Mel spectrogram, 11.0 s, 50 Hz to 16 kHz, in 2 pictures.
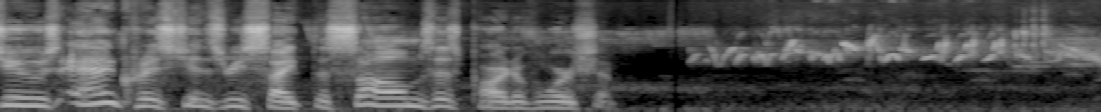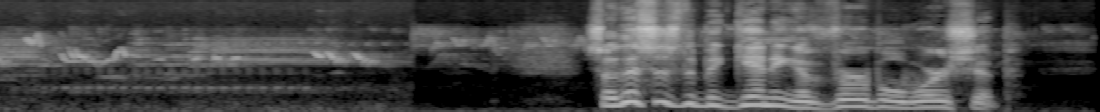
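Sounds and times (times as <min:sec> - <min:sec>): birds chirping and singing: 0:00.0 - 0:11.0.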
